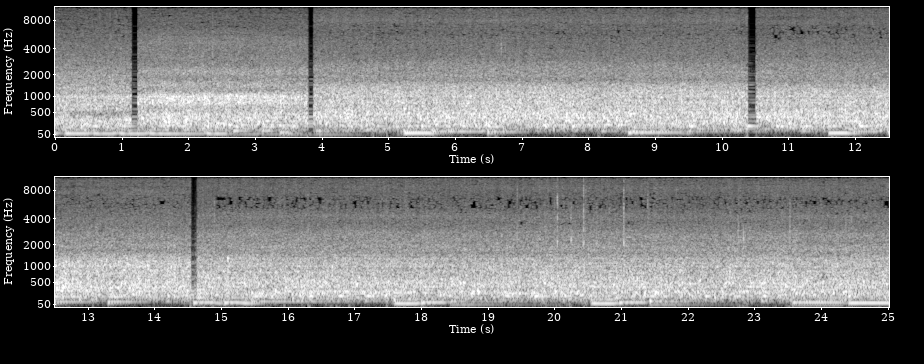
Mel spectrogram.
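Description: Steady rushing of a flowing river, broken by four very brief dropouts.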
